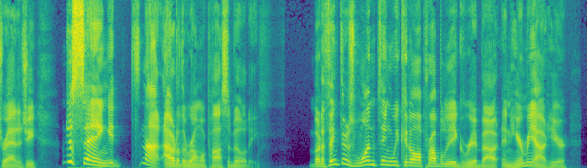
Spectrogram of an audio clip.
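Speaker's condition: No condition

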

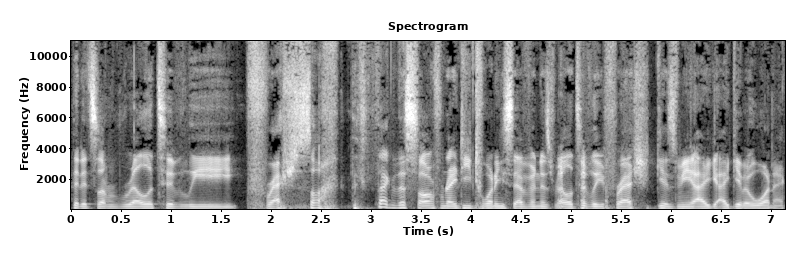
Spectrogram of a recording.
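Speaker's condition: No condition

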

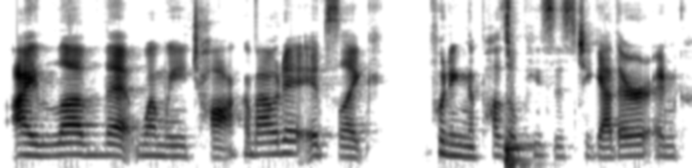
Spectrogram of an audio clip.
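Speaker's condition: Bilateral cleft lip and palate; unable to breastfeed

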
